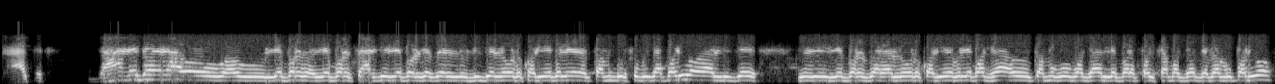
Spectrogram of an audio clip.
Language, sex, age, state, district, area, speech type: Odia, male, 60+, Odisha, Gajapati, rural, conversation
